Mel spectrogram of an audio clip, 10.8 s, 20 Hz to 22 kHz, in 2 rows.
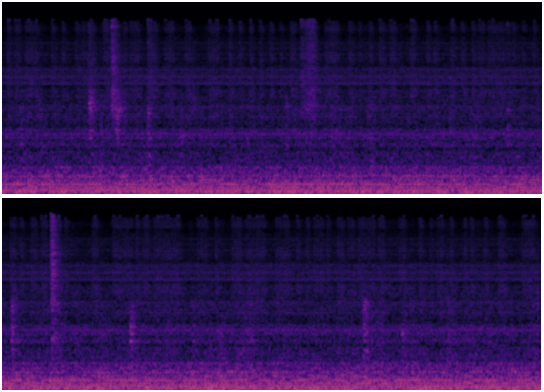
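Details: Samsung gas dryer with an intermittent humming in a fixed pattern: a steady, deep droning hum with faint light ticks. High hum for 14 seconds, then low hum for 38 seconds, then no hum for a few minutes. The cause is unknown.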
